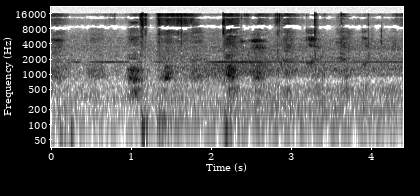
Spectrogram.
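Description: Short, broken animal-like vocal noises, the kind made to voice a toy monster feeding, mixed with a few soft low thumps from toys and the camera being handled. The two loudest thumps come at about one second and two seconds in.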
